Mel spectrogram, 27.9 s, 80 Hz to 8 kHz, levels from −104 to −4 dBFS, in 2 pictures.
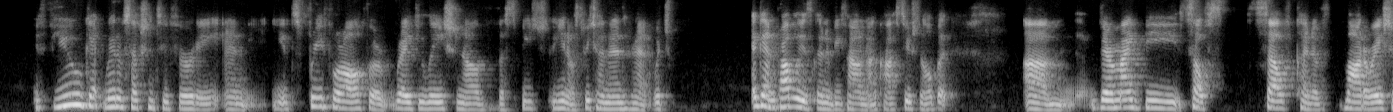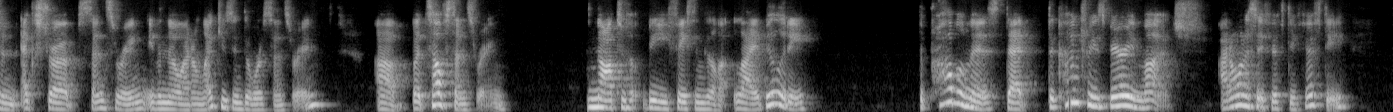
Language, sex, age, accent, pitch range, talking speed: English, female, 20-39, American, 165-205 Hz, 170 wpm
